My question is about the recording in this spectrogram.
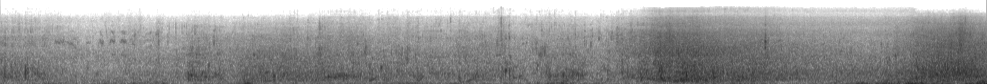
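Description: Small surf waves washing in over the shallows, with a louder surge of foaming water about six and a half seconds in and another building near the end.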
